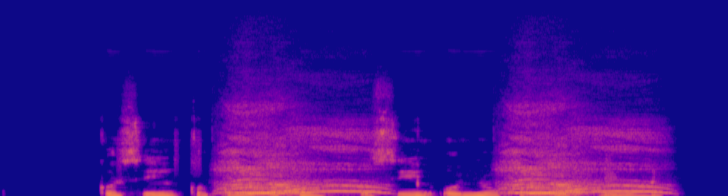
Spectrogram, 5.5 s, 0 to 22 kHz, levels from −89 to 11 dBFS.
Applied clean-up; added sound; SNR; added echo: none; Breathing; -4 dB; none.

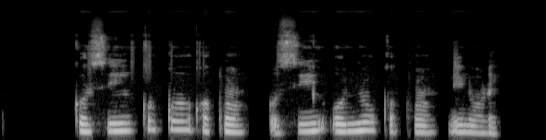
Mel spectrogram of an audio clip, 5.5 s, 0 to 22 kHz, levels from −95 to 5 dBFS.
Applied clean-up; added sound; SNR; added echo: none; none; none; none.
